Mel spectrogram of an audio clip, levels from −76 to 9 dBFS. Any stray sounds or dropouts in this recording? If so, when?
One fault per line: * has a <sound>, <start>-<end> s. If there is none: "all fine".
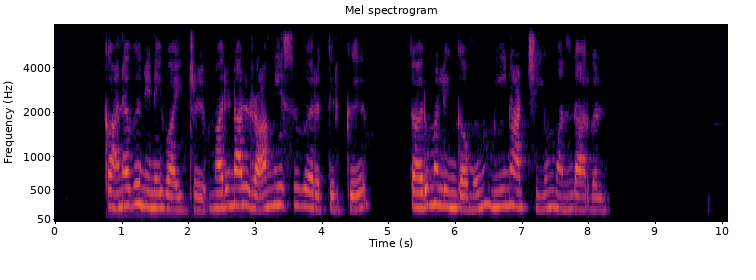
all fine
